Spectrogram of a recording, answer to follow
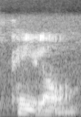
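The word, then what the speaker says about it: Pelor: sure though it's p it's that's how it's pronounced it's pay La it's it's stupid like that but it's said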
